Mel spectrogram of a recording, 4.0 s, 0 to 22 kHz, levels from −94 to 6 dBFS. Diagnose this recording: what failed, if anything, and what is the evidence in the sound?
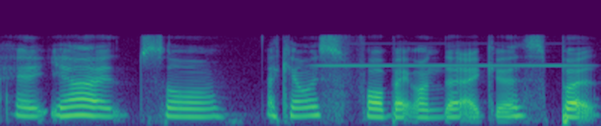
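A feedback whistle sets in at 2.01 s and runs to the end. It is a thin, steady 3 kHz tone, well below the speech level, wavering slightly. The likely cause is an acoustic loop between loudspeaker and microphone, held just at the edge of feedback.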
